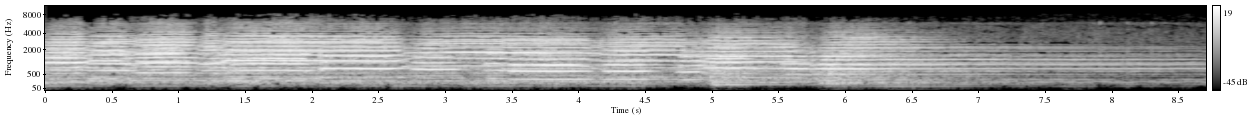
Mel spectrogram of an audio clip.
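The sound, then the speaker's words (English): A train horn sounds a long, sustained chord of several pitches, holding loud and steady for most of the stretch before gradually fading away at the end. No one speaks. “Train is coming.”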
